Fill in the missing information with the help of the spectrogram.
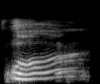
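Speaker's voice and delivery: high, loud, stunned "What?"; shocked what. Retold or imitated. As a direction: blurt it out in total disbelief. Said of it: "and I was like".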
